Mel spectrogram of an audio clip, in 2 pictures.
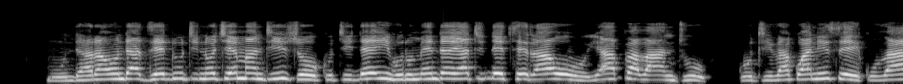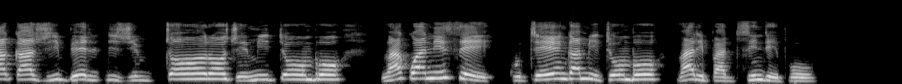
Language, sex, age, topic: Ndau, female, 36-49, health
